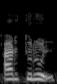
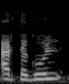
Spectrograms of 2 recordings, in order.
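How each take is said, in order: First: The g sound in the middle is silent. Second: The g sound in the middle is pronounced. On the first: The speaker calls it right. "It's अर्तुरुल। ... वो साइलेंट रहता है" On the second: The speaker calls it wrong. "It's not अर्तगुल"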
